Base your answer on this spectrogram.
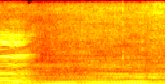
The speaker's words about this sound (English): Okay, thank you, Motorcycle. Appreciate you.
